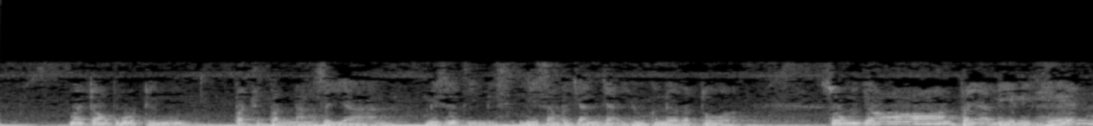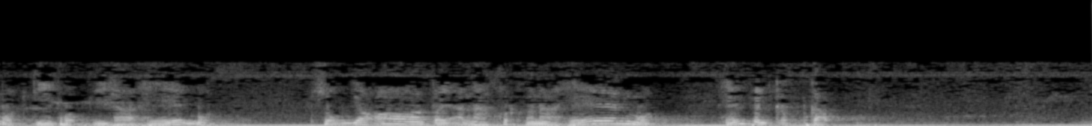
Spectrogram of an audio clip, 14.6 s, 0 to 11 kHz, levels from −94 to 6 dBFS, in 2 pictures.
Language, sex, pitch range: Thai, male, 90-130 Hz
